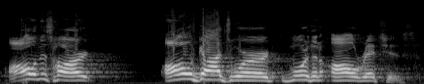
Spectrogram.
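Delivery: all leaned on slowly and loud each time; stressing all. Shown as a demonstration. Preacher reading the three totals to the church, slow and stressed. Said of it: "Those three totals".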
